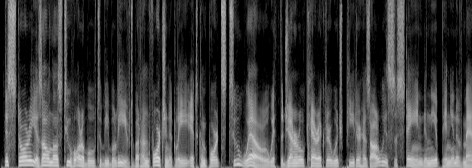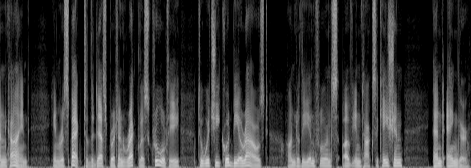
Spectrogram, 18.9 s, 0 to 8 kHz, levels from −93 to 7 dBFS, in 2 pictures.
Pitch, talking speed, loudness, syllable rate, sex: 120 Hz, 160 wpm, -19 LUFS, 5.3 syllables/s, male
